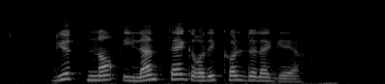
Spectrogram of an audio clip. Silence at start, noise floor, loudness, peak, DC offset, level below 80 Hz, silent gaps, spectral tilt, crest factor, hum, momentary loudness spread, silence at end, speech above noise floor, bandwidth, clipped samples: 0.5 s; -71 dBFS; -40 LUFS; -18 dBFS; under 0.1%; -74 dBFS; none; -4.5 dB/octave; 24 dB; none; 11 LU; 0.5 s; 31 dB; 16.5 kHz; under 0.1%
